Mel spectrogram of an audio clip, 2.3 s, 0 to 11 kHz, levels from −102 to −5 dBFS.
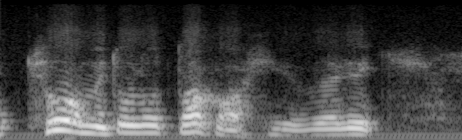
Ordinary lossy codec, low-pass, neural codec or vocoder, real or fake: AAC, 64 kbps; 9.9 kHz; none; real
